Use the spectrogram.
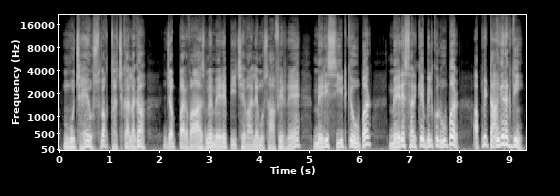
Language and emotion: Urdu, surprised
